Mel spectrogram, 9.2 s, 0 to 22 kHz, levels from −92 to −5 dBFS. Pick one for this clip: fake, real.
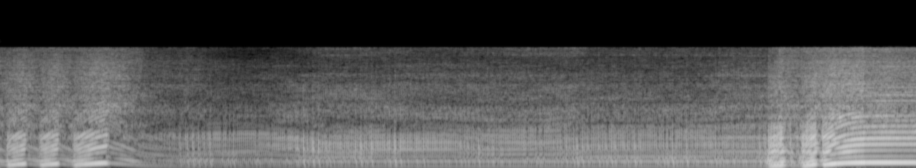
real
